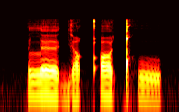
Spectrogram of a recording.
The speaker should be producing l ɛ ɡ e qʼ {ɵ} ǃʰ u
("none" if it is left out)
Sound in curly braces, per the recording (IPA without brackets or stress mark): ɵ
